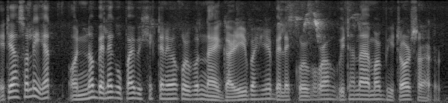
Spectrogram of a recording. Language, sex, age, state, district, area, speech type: Assamese, male, 30-45, Assam, Dibrugarh, rural, spontaneous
